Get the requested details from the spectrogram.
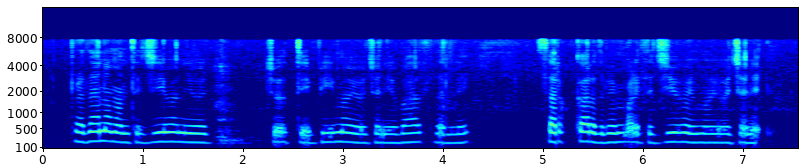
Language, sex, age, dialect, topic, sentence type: Kannada, female, 41-45, Coastal/Dakshin, banking, statement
